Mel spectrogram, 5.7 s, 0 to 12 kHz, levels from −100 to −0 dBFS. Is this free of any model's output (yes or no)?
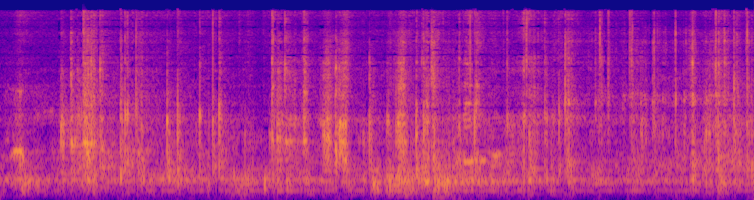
no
